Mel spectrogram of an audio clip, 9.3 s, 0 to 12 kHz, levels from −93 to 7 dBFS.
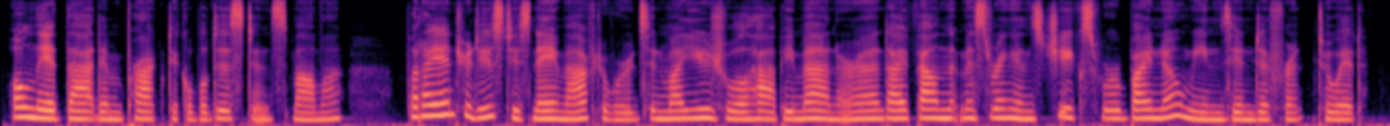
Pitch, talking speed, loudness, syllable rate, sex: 215 Hz, 200 wpm, -18 LUFS, 6.1 syllables/s, female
